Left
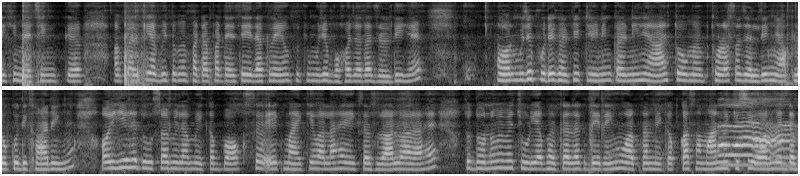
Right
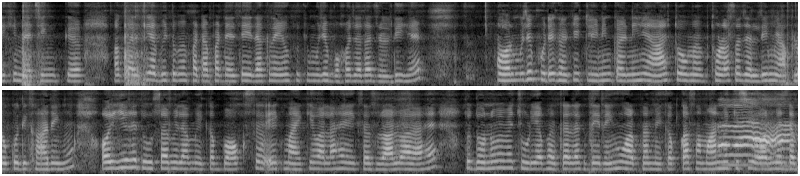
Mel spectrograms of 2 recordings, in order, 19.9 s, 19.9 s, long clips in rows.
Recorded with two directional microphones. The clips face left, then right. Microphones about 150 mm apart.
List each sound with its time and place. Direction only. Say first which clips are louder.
0.7 s speech: left 2 dB; 10° left (ahead or behind)
11.1 s speech: left 1 dB; centre (ahead or behind)
19.0 s speech: left 3 dB; 40° left (ahead or behind)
